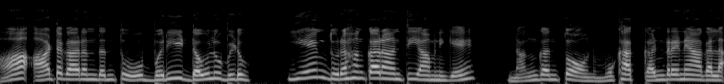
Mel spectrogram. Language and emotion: Kannada, disgusted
